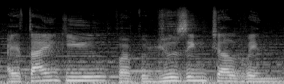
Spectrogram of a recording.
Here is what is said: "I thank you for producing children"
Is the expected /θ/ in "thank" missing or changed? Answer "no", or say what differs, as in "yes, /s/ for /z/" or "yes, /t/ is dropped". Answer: yes, /t/ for /θ/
